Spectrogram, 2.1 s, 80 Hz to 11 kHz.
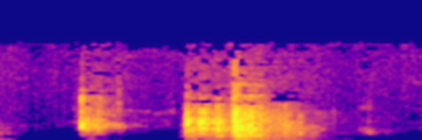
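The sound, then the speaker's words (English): Three different locks on a door being unlocked: a sharp metallic clack, then a longer rattling, scraping burst of bolts and latches, ending in a faint tick. No one speaks. “Casey, she's unlocked 3 different locks to open that door.”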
